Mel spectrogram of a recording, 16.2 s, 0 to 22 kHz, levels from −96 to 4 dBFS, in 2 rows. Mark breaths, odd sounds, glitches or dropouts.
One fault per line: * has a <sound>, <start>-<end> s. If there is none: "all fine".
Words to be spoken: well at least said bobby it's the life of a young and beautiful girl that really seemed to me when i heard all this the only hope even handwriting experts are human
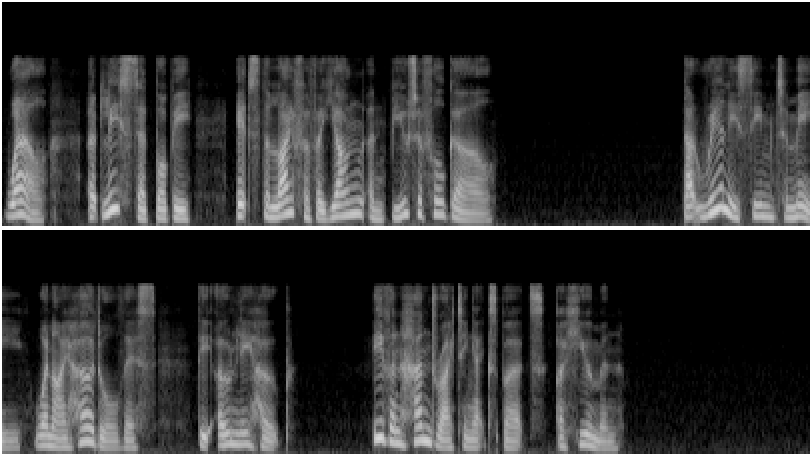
all fine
